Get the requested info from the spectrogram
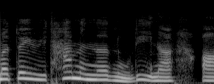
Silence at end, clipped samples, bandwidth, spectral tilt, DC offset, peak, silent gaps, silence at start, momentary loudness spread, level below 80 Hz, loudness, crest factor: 0 s; under 0.1%; 11.5 kHz; -7.5 dB/octave; under 0.1%; -10 dBFS; none; 0 s; 7 LU; -56 dBFS; -24 LUFS; 12 dB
